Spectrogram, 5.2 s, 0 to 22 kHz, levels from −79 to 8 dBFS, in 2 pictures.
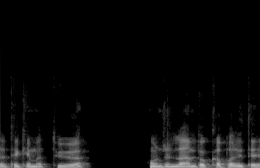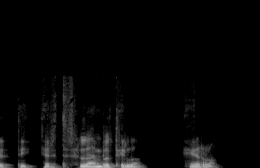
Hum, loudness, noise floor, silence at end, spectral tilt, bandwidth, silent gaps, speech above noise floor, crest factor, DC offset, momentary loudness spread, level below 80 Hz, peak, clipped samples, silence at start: none; -26 LUFS; -86 dBFS; 0.45 s; -8 dB/octave; 9.8 kHz; none; 61 dB; 18 dB; under 0.1%; 10 LU; -54 dBFS; -8 dBFS; under 0.1%; 0 s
